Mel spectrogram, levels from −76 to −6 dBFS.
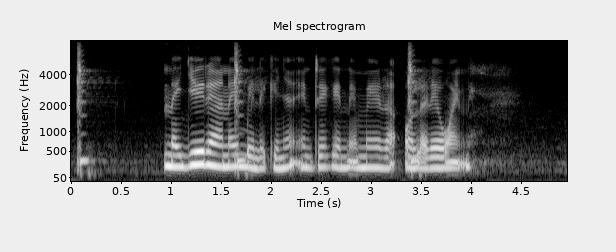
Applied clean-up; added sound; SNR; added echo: none; Guitar; 13 dB; none.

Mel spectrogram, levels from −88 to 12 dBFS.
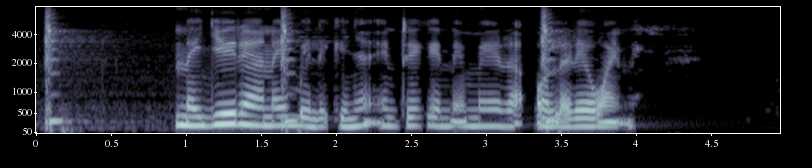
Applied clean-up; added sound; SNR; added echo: classical method spectral subtraction.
